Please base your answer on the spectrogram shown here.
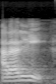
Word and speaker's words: Harali: No meu nome, por exemplo, Arali. Arali é uma palavra que tem mais letras do que fonemas, porque o H é mudo.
